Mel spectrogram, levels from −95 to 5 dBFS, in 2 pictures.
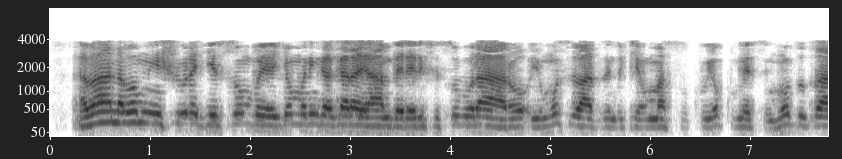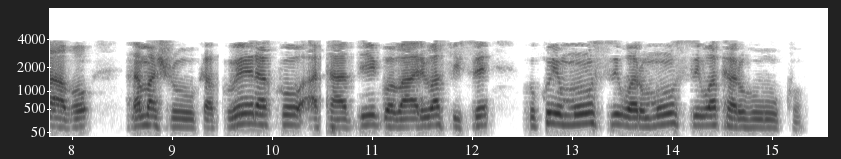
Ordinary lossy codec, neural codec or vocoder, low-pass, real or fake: AAC, 16 kbps; vocoder, 24 kHz, 100 mel bands, Vocos; 7.2 kHz; fake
